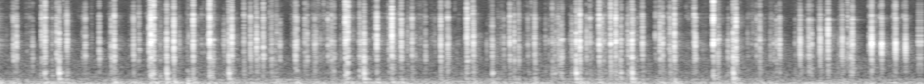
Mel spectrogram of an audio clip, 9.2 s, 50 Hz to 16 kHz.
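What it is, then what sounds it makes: Plastic mechanical keyboard. Fingertips type steadily on an RGB-lit mechanical keyboard with plastic keycaps and a clear acrylic case. The rapid, uneven run of short, sharp, bright taps clacks near 2.5 kHz over a steady low hum, and each keystroke cuts off almost instantly.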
